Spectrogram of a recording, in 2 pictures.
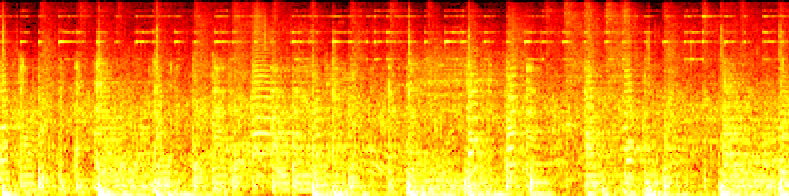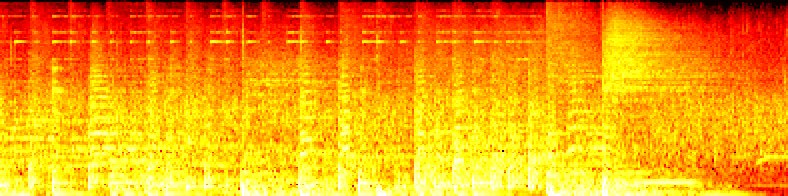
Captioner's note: applause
